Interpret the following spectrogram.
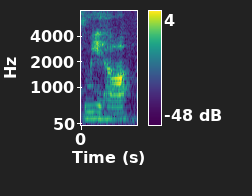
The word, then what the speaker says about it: mija: mija that went above I say it's pronounced mihots m-i-j-a could be my job but I'm pretty sure it's Miha this one the names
